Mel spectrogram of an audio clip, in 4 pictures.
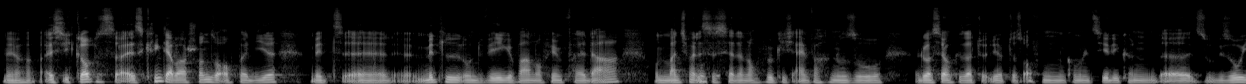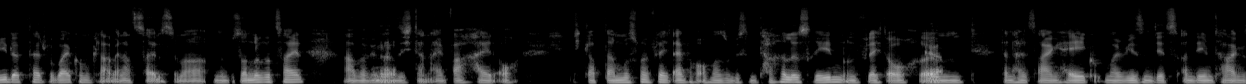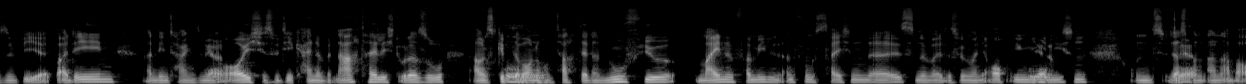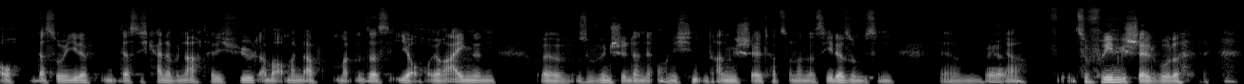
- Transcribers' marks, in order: other background noise; chuckle
- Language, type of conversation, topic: German, advice, Wie kann ich mich von Familienerwartungen abgrenzen, ohne meine eigenen Wünsche zu verbergen?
